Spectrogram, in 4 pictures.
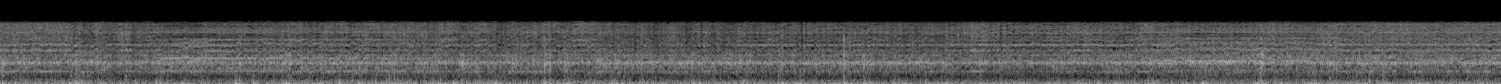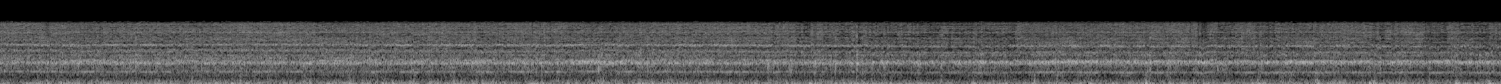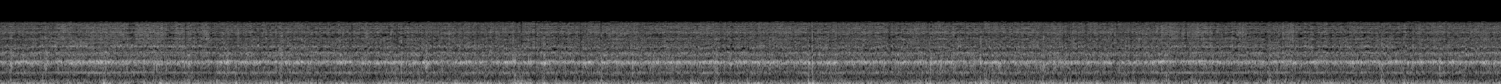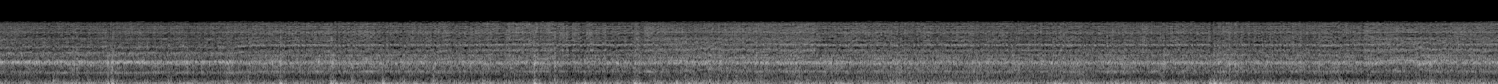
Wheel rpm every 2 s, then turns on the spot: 160, 160, 160, 160, 160, 160, 160, 160, 160, 160, 150, 150, 150, 150, 150, 140, 140, 140, 140, 140, 150, 140, 140, 150, 160, 160, 160, 160, 160, 160.
none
